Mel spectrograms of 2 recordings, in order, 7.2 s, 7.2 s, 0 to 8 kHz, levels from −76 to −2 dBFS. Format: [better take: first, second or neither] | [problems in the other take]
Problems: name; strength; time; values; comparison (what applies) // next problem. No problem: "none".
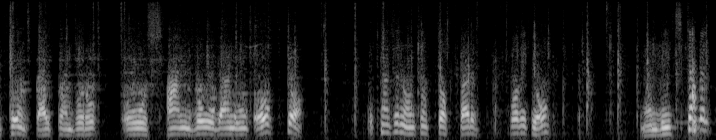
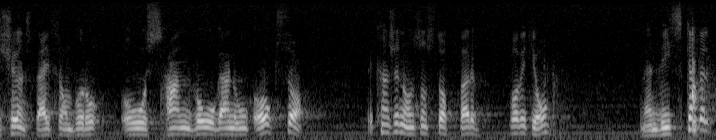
second | noise reduction (neural mask model RNNoise)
